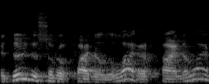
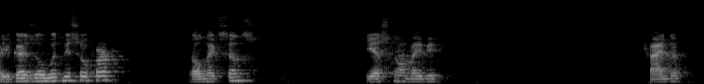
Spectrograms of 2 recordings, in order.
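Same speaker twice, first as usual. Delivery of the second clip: chewing between words, mouth full. Speaker checking that the audience is following along, talking while chewing. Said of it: "Sorry for chewing".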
